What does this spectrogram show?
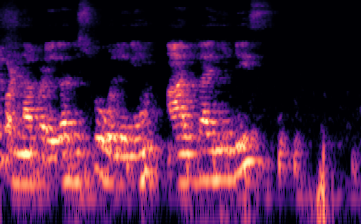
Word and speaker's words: आर्किमिडीज: पड़ेगा, जिसको बोलेंगे हम आर्काइमेडीज। आर्किमिडीज बोलते हैं, लेकिन स्पेलिंग याद करने के लिए आप बोल सकते हो आर्काइमेडीज प्रिंसिपल।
